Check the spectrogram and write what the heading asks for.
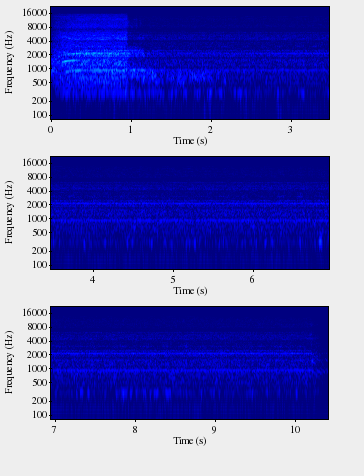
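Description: A handheld dryer blowing air over wet acrylic paint to speed its drying, as a steady whooshing hum with a faint motor whine. It is loudest for about the first second, then settles and runs evenly until it is switched off.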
